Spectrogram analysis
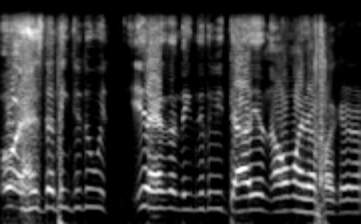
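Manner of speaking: loud, high, fast burst of shock; excited yell. Real, not acted. Reacting to the discovery, loud, high and fast. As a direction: blurt it out, stunned and thrilled. Shocked realisation while reading.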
